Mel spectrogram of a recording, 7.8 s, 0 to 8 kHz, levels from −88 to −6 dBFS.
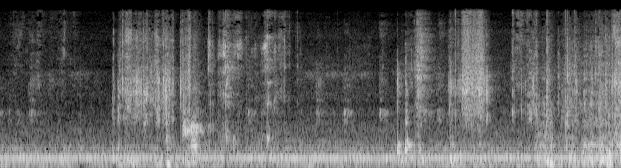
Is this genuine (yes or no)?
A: yes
